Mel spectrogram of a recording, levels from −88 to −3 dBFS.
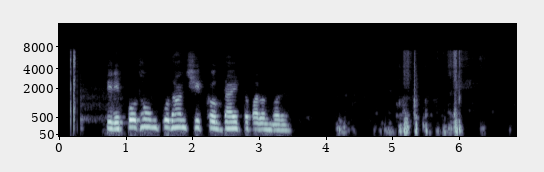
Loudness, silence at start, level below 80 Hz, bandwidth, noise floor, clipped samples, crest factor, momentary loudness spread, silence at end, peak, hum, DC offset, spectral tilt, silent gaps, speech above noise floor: -26 LUFS; 0.2 s; -52 dBFS; 7.4 kHz; -84 dBFS; under 0.1%; 18 dB; 20 LU; 0.8 s; -10 dBFS; none; under 0.1%; -8 dB/octave; none; 59 dB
